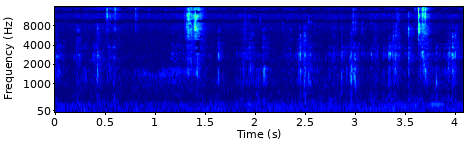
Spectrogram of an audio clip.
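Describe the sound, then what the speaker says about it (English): Fries are eaten up close, with a run of soft, irregular crunches and chewing sounds, quiet and with no talking. "Crunchy, and they actually taste like they have potato in them."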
